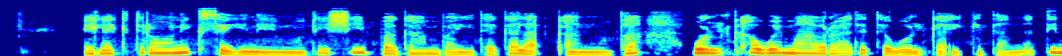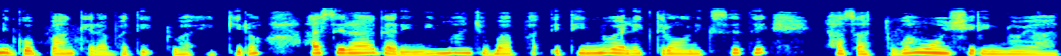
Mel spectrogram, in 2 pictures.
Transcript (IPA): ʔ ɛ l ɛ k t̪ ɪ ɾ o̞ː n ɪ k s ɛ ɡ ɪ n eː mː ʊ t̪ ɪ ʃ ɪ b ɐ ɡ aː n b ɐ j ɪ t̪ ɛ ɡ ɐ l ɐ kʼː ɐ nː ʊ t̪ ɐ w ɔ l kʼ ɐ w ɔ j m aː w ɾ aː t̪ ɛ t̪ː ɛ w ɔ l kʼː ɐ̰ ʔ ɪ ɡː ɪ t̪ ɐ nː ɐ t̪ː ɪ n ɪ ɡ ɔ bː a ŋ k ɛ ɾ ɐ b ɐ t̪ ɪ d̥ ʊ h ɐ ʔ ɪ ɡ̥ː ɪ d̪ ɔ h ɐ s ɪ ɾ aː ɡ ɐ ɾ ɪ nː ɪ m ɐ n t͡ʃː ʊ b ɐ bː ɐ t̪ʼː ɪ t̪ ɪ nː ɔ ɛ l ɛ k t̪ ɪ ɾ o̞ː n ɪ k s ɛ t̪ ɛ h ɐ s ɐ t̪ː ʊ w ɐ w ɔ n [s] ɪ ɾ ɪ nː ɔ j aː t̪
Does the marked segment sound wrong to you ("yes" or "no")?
yes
